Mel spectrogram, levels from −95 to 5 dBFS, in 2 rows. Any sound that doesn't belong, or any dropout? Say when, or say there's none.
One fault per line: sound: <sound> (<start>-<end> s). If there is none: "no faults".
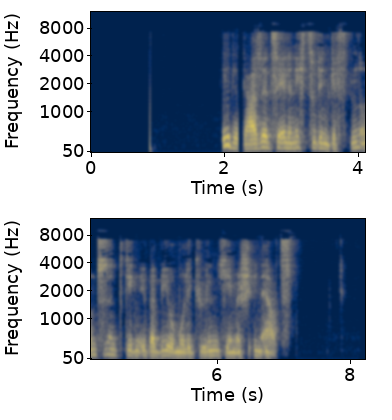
sound: dropout (2.2-2.3 s)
